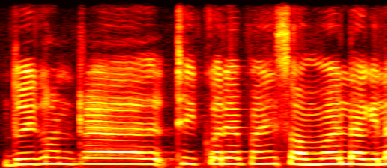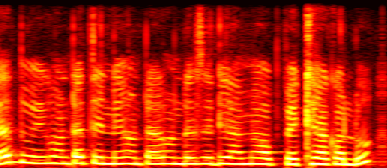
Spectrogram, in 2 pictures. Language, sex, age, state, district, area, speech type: Odia, female, 30-45, Odisha, Dhenkanal, rural, spontaneous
